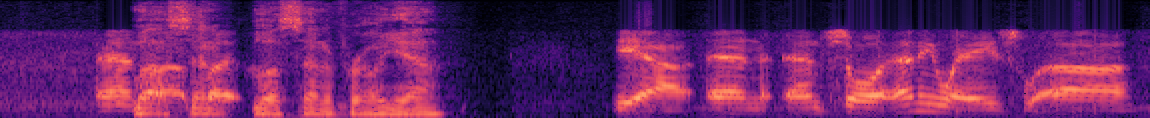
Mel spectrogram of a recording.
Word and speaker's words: Lisinopril: But now, otherwise, I'm on blood pressure medicine too, which is Linzapril, I believe is how it's pronounced. And Lisinopril, yeah.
